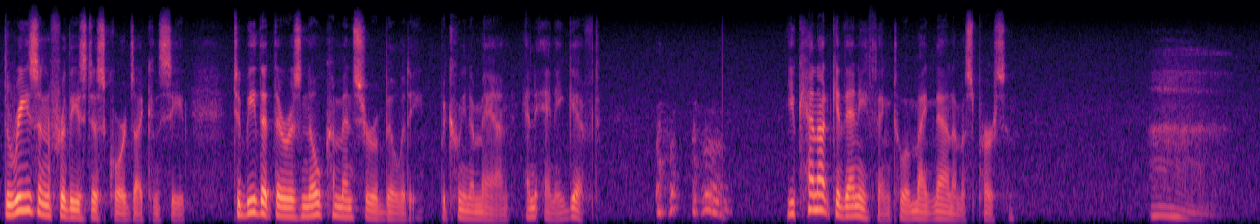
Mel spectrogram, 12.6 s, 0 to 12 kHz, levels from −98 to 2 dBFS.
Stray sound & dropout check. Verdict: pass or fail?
fail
